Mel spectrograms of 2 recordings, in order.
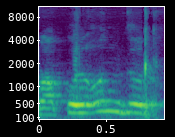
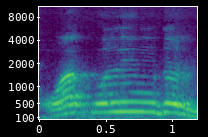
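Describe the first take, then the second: First: The glottal stop before unzur is pronounced separately. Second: The words run together without a glottal stop. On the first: The speaker calls it wrong. "Bukan wakul unzur" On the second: The speaker calls it right. "Wakulinzur kalau disambung"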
